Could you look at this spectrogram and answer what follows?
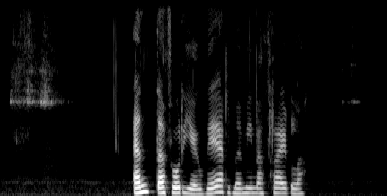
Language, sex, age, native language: Icelandic, female, 20-29, Icelandic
